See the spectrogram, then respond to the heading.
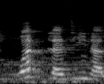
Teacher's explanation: لام سخت ادا کیږي ځکه مشدد ده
